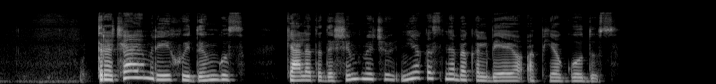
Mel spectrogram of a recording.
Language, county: Lithuanian, Šiauliai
